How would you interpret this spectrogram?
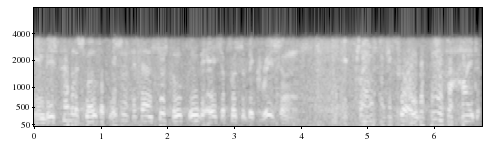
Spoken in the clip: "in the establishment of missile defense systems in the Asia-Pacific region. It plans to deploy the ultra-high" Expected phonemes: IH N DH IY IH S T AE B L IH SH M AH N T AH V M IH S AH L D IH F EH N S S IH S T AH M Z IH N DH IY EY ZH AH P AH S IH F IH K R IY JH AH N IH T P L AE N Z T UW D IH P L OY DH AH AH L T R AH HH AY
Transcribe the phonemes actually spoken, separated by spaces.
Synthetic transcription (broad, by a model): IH N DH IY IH S T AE B L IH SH M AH N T AH V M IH SH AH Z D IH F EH N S S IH S T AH M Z IH N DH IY EY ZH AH P AH S IH F IH K R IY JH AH N IH T P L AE N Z T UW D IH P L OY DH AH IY T AH HH AY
